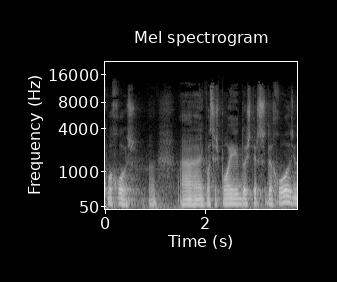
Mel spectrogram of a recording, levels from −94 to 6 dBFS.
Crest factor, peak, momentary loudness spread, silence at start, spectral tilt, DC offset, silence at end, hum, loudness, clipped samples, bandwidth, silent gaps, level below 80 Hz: 14 dB; -8 dBFS; 14 LU; 0 s; -7 dB/octave; under 0.1%; 0 s; none; -22 LUFS; under 0.1%; 13 kHz; none; -42 dBFS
